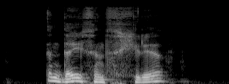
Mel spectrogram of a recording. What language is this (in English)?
Kabyle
